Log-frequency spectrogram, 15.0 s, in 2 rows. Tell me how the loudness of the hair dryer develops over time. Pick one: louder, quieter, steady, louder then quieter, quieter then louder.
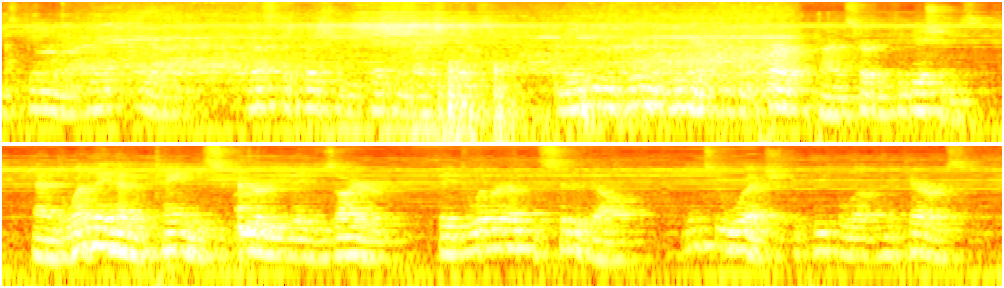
quieter then louder.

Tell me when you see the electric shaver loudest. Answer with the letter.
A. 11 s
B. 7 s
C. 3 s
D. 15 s
C.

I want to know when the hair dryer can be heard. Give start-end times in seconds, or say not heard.
0.0-6.2.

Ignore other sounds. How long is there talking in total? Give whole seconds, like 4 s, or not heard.
15 s.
